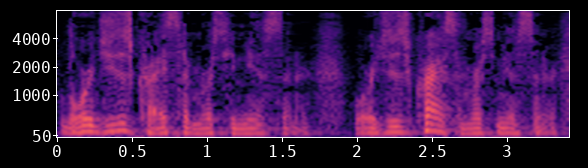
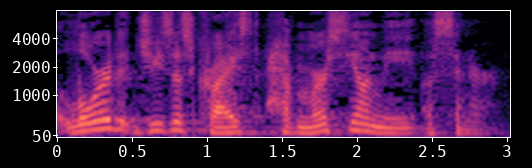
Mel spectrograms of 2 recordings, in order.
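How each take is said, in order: First: Soft, even repeated prayer; quiet fluent repetition. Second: Slow, devout recitation fading to a hush; prayer recitation. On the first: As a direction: run the prayer quietly like a habit. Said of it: "out loud, using their vocals". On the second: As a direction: pray it slowly, letting the end die away. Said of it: "and it goes like this". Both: Shown as a demonstration.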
